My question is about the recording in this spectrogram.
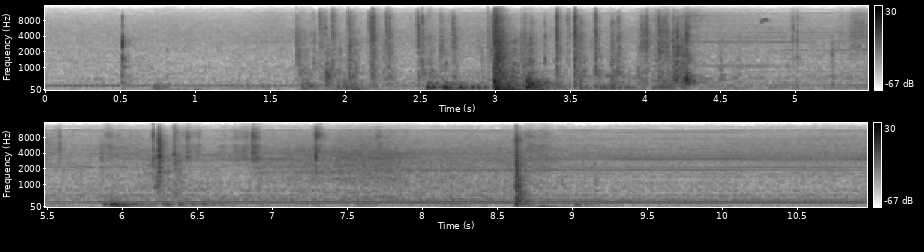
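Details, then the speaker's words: Samsung DLP TV just after light tunnel repair, near the rear lamp area: a steady faint high-pitched buzz over a low hum, after handling clunks; occurs when restarted before full shutdown and stops when the lamp turns off. "The color looks fine now, but every once in a while we get a nice little buzz, high-pitched, from what looks like the lamp area of the television."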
